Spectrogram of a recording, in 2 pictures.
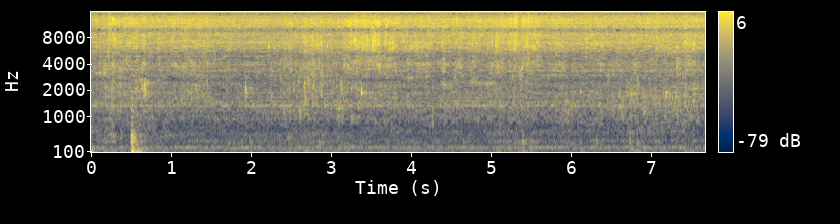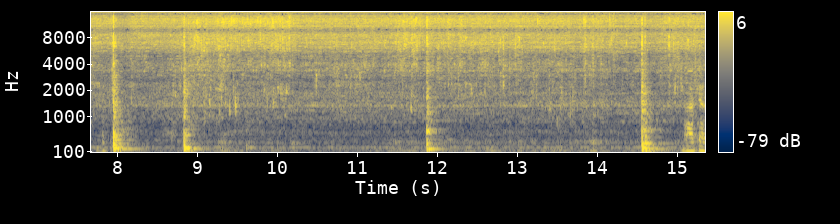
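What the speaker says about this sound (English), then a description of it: "let's give this thing a rinse" Tap water runs steadily into a sink while a cast iron muffin pan is rinsed, a constant hiss with several sharp knocks and clunks as the metal pan is handled under the stream.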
